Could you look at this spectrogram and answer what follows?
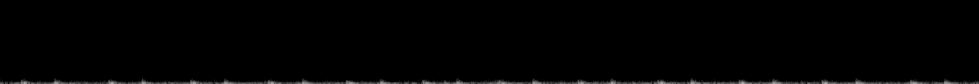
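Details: Relaxed but still slightly fast heartbeat: steady low thumping about 75 beats per minute with a faint hum behind.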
